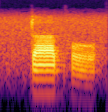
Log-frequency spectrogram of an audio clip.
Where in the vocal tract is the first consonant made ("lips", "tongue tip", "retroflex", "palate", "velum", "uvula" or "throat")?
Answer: retroflex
